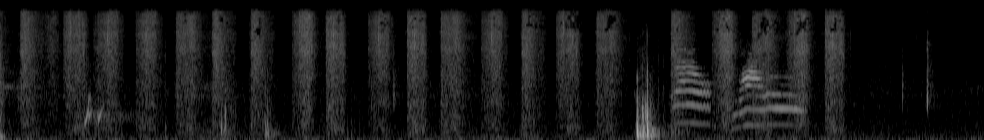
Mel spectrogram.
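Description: Minecraft cats meowing a few times near the end, short rising mews heard over a steady rhythmic scratching or footstep-like pulsing that runs throughout.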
